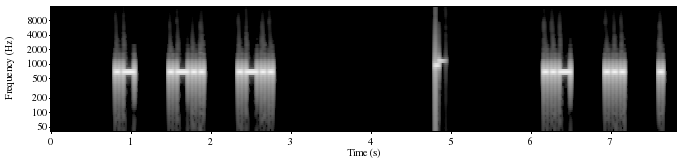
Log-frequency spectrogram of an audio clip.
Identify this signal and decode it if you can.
Morse code, heard as a keyed tone, about 25 wpm, spaced as for 14 wpm, 700 Hz. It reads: ALL USE
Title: 3x Character Spacing - Top 100 Words - 25wpm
